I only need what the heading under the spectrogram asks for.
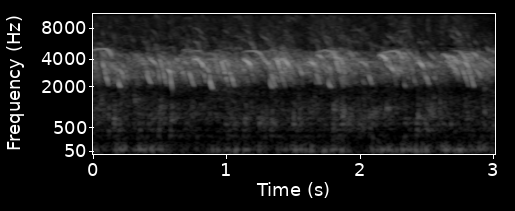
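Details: Chicks running and drinking water give rapid shrill chirps, dense and overlapping, with soft low pecking or tapping sounds repeating underneath.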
